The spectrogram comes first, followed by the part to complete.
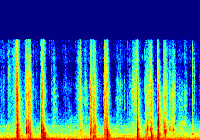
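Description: A deck of tarot cards being shuffled by hand: a run of irregular soft card snaps and flicks, a couple a second.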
